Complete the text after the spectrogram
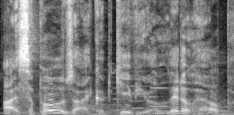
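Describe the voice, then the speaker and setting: A woman's voice: rumbling low, very animated, normal speed, over music. A woman voicing a lazy, vain, carefree male grasshopper in a children's cartoon, with a breezy, dismissive, singsong manner.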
